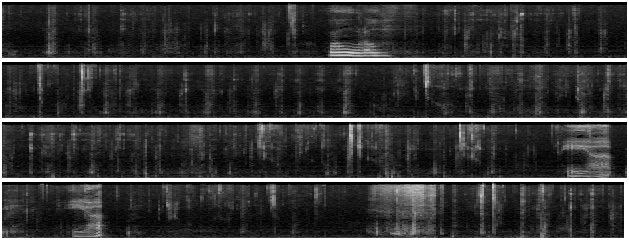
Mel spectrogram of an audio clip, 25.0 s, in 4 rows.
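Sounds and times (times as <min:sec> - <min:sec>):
wet chewing clicks and crunches: 0:04.4 - 0:17.8, 0:19.9 - 0:22.0, 0:23.1 - 0:24.9.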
